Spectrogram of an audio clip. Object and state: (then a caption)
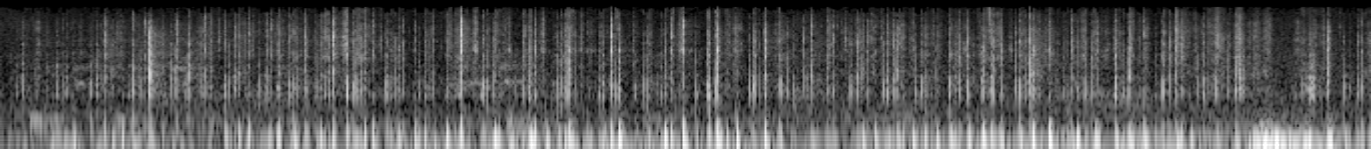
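Cardboard box tapped and scratched. A small, hollow kraft cardboard box is tapped and scratched with long nails in a rapid, continuous stream of short, dull knocks and dry scraping. Most of the energy sits in a deep, hollow thud, and each tap dies away almost instantly. The tapping grows a little louder near the end.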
